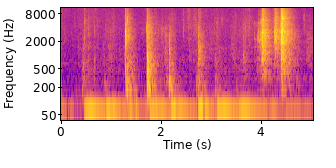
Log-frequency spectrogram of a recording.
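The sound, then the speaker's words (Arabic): Knocking on a door, several irregular hard raps with uneven gaps between them, ending in a pair of louder knocks close together, all over a steady low hum. “من يدق الباب؟”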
